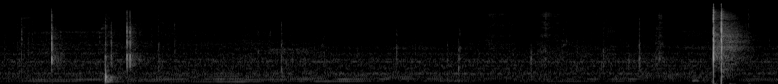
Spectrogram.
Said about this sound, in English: You hear a clicking sound.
